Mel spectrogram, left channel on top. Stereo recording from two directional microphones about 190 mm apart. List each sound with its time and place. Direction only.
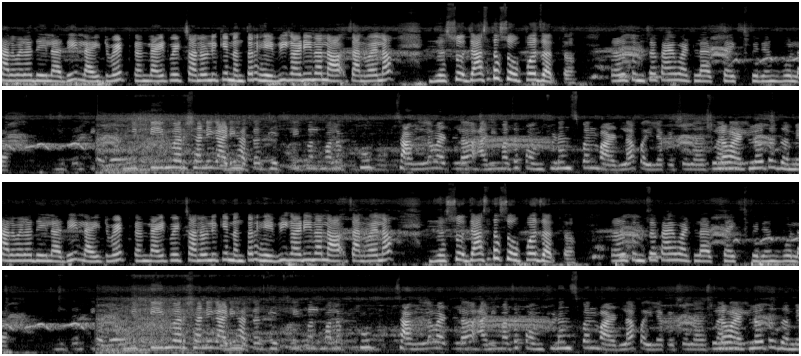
0.0 s speech: 20° left (ahead or behind)
9.2 s speech: 30° right (ahead or behind)
9.6 s speech: centre (ahead or behind)
11.9 s speech: centre (ahead or behind)
15.1 s speech: 25° left (ahead or behind)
